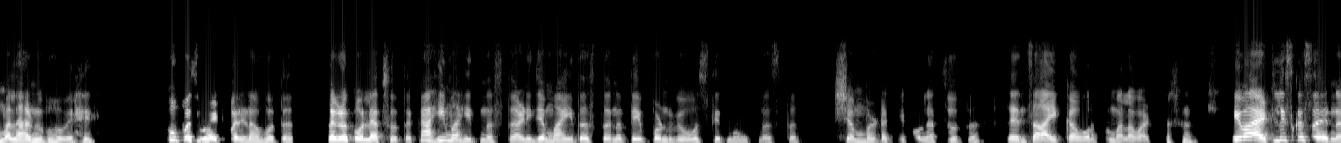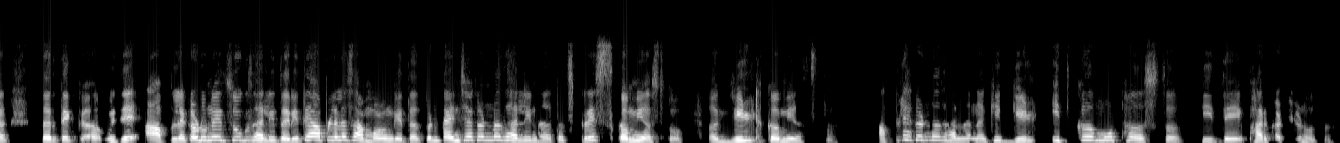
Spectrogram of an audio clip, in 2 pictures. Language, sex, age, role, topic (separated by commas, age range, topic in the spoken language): Marathi, female, 40-44, guest, दीर्घकालीन ध्येय कसे निश्चित करता?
